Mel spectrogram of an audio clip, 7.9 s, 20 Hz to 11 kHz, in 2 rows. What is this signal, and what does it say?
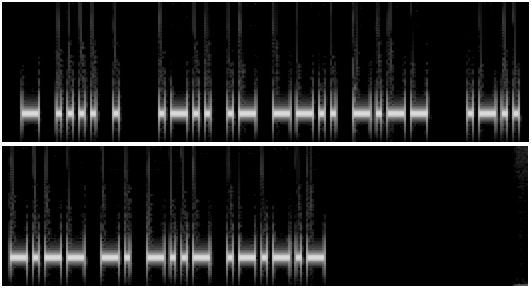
Morse code, heard as a keyed tone, about 28 wpm, 700 Hz. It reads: THE LAZY LYNX.
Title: Pangram Challenge v2 - 28wpm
